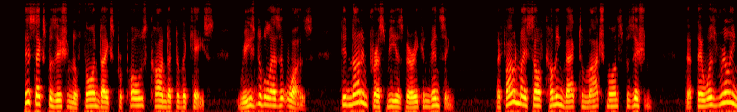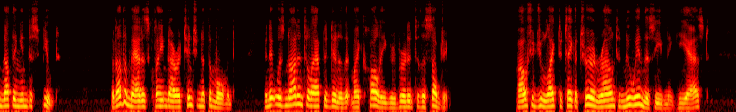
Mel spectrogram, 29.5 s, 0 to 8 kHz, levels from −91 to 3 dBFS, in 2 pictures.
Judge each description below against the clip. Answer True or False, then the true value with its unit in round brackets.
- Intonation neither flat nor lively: True (4.2 semitones)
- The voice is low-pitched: False (165 Hz)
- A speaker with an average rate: True (150 wpm)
